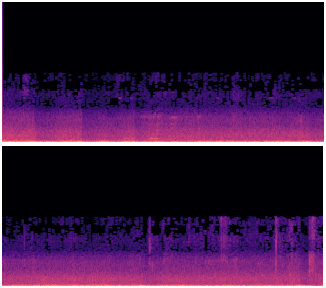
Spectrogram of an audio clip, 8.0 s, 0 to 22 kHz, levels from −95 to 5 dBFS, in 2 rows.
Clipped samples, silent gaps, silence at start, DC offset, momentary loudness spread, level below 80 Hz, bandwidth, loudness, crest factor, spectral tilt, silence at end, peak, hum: under 0.1%; none; 0 s; under 0.1%; 4 LU; -20 dBFS; 7.8 kHz; -23 LUFS; 14 dB; -8 dB/octave; 0 s; -4 dBFS; none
